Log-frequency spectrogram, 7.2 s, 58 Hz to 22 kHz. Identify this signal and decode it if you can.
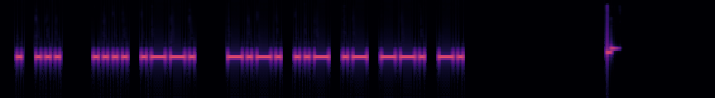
Morse code, heard as a keyed tone, about 25 wpm, 700 Hz. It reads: ES HP CUAGN
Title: Practice QSO - Exchange 4 - Ending - 25wpm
